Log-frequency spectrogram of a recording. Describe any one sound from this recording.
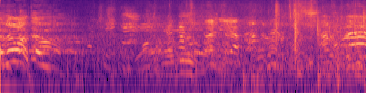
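Young boys shout to each other across an outdoor pitch.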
